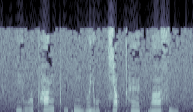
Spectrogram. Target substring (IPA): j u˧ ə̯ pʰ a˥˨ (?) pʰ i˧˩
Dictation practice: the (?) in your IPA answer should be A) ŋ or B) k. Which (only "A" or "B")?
A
